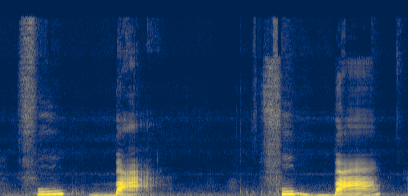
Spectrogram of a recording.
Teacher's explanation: Fubá, a sílaba tônica é o bá. E o som é aberto. Então, fubá, bem pela boca, bem a boca aberta, ó, fubá, né?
